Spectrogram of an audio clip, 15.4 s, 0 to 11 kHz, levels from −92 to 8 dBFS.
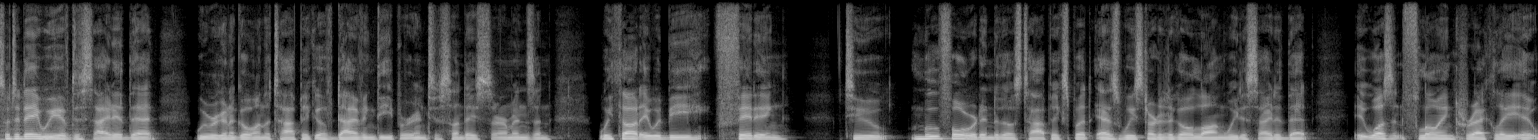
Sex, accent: male, American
